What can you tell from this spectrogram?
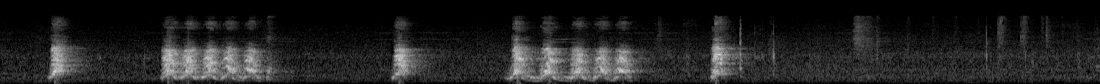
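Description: Black puppy barking: single barks about half a second in, at four seconds and at seven seconds, with two quick runs of five or six barks around two and six seconds in. A few faint clicks follow near the end.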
